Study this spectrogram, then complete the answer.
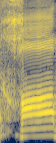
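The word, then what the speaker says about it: خواب: खवाब लिखा जाता है लेकिन यह पढ़ने में खब होता है यानी व साइलेंट है यह पढ़ा कैसे जाएगा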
